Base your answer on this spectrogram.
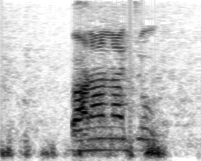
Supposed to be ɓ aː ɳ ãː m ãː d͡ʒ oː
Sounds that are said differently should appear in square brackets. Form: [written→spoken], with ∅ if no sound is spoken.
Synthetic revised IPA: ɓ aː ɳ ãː [m→n] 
